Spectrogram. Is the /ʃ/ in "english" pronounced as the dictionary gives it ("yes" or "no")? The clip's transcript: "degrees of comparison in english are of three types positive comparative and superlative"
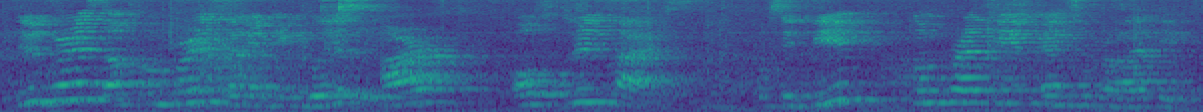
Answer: no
